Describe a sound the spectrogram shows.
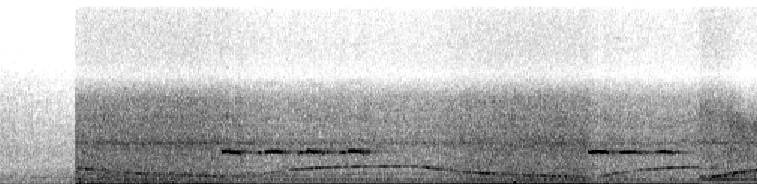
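A pump engine hums steadily.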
